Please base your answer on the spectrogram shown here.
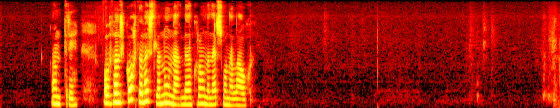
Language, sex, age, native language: Icelandic, female, 50-59, Icelandic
